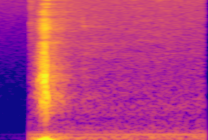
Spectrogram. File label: Light Whoosh Sound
